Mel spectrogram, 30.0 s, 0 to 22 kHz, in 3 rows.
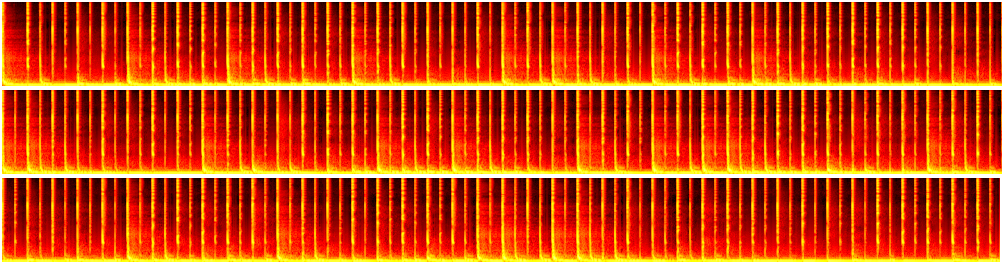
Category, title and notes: Music > Multiple instruments
Drum loop done with Digitak 2 and factory sample I used a lot sample rate reduction to obtain this kind of sound - I like it :)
